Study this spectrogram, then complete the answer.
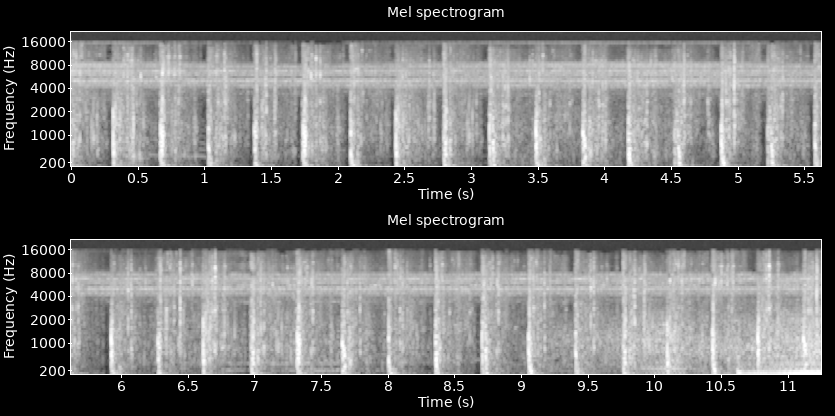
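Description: Footsteps crunch steadily on a gravel road.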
